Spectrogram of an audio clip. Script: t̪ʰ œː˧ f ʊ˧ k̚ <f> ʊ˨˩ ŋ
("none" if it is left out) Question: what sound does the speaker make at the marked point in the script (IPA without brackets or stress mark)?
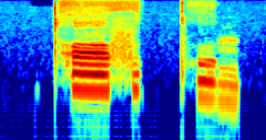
pʰ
